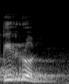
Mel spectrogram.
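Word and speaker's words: بِرّ: Ini bacanya burun, barun atau birun. Kalau barun itu daratan. Zuharul fasadu fil barri wal bahri. Ini al barru itu daratan. Kalau al birru itu kebaktian, kebaikan.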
